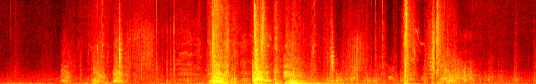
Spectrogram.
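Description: A wolf snarls and growls close by.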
